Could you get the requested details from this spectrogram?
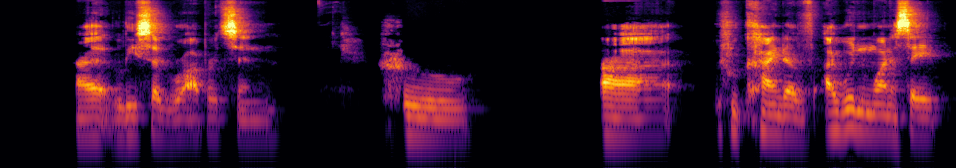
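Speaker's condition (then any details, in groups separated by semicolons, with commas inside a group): Stuttering; stuttering since childhood; stutters throughout interview; allows stuttering rather than trying to be fluent; repeated words, blocks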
